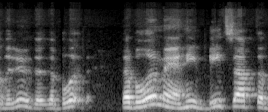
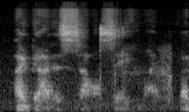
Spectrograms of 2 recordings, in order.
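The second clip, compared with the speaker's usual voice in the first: put-on smoldering voice, lower and quieter; 8 semitones lower, 15 dB quieter than usual. Imitating Bruce Wayne's smoldering delivery from the show. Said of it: "his smoldering".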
